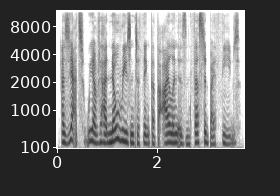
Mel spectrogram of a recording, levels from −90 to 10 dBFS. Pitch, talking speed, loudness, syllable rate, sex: 215 Hz, 255 wpm, -18 LUFS, 6.0 syllables/s, female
